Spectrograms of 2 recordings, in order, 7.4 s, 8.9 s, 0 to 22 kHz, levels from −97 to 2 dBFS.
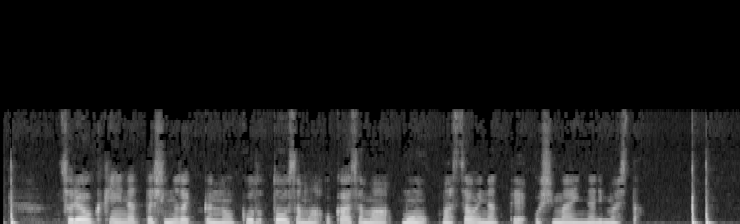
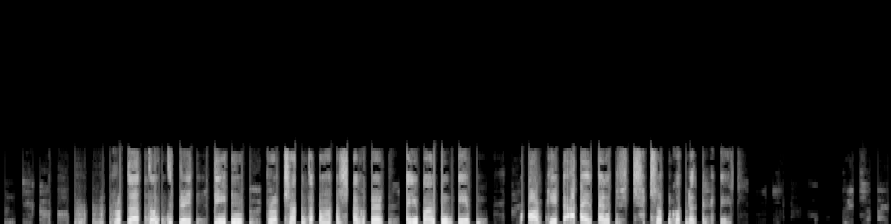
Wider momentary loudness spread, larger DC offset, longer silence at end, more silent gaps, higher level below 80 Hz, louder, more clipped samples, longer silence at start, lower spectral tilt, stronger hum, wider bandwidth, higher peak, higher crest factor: second, 7 LU vs 14 LU; neither; second, 0.25 s vs 1.6 s; second, none vs 0.87-0.92 s, 4.02-4.06 s, 5.05-5.11 s; about the same, -48 dBFS vs -50 dBFS; second, -23 LUFS vs -16 LUFS; neither; second, 0.1 s vs 0.75 s; first, -6.5 dB/octave vs -4.5 dB/octave; neither; first, 11.5 kHz vs 7.8 kHz; about the same, -4 dBFS vs -2 dBFS; about the same, 18 dB vs 16 dB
